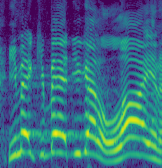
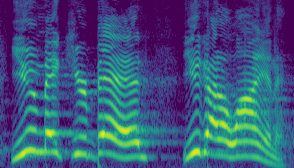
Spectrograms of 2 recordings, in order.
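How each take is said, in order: First: Proverb said loud and emphatic; emphatic quote. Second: Said in the usual way. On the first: Shown as a demonstration. Pastor corrects the congregation, emphatic. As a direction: hammer home the proverb. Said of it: "No, lie in it". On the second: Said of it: "You get what you deserve".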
